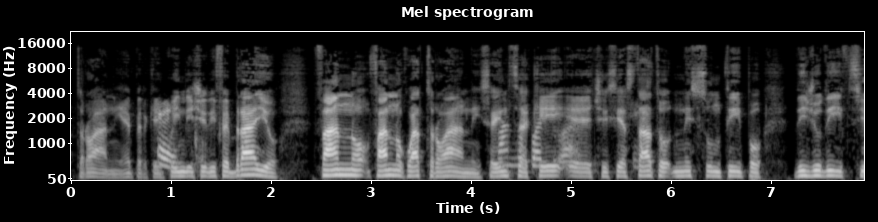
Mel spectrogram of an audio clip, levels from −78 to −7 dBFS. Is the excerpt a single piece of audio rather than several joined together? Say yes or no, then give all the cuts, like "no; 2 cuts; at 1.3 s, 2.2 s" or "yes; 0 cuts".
yes; 0 cuts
